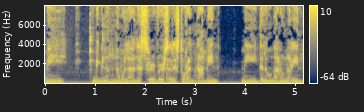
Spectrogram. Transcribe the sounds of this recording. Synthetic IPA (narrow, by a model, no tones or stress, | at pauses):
mɐj | bɪɡlaŋnɐwɐlanɐsɛɹvɛɹsɐɾɛst̪oɾant̪̚naːmɪn | mɐjd̪ɐlɐwaŋʔaːɾɐwnɐɾɪn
